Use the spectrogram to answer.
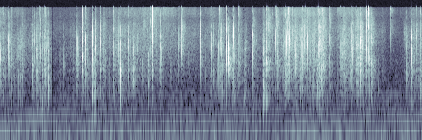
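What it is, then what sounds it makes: Crinkly plastic tea bag. A small plastic bag full of loose tea is crinkled in the hands, then pressed and rubbed with the fingers against a cloth-covered table. The result is a steady stream of bright, crisp crinkles and sharp crackles at a soft level, with quick clicks that stop short and almost no low end.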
